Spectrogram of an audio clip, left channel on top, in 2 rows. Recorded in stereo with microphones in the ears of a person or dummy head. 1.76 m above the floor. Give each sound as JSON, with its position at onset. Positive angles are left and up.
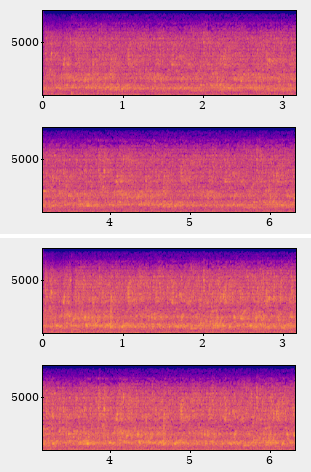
{"t": 0.0, "sound": "running water", "side_deg": -40, "distance_m": 1.2}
